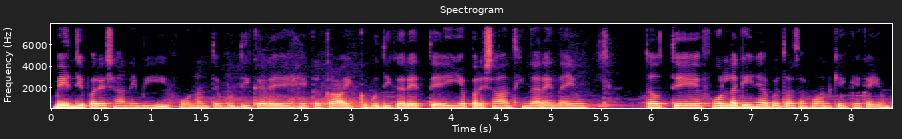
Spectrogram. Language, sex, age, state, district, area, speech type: Sindhi, female, 30-45, Delhi, South Delhi, urban, spontaneous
